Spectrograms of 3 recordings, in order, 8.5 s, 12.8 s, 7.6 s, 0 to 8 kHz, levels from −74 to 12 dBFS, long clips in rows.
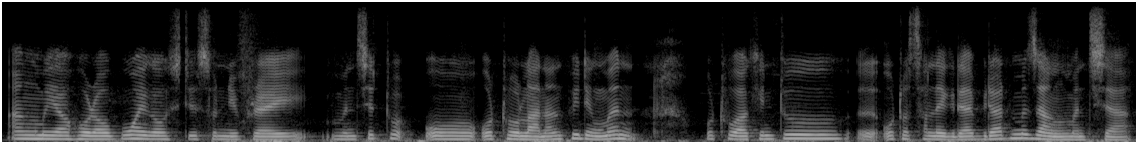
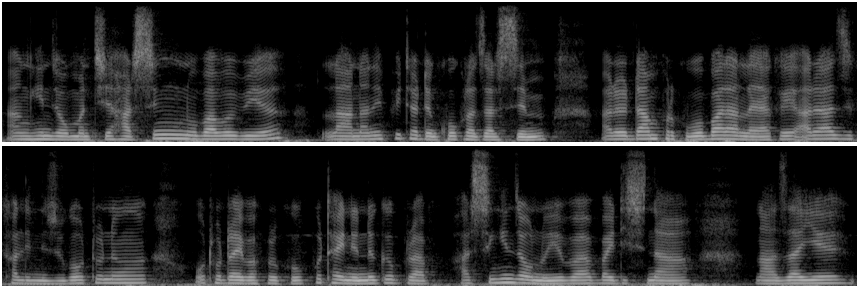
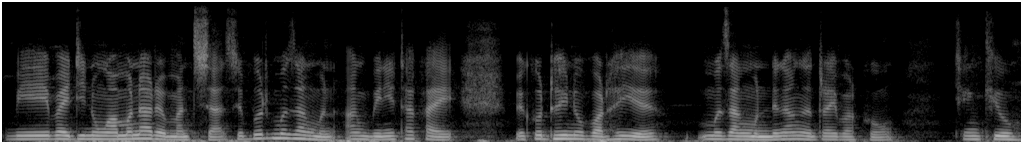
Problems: none marked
